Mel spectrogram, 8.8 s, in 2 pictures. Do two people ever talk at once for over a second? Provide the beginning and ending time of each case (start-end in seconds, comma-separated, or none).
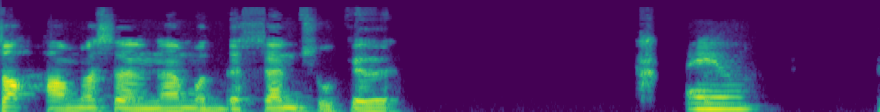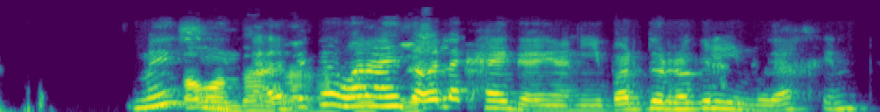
5.3-6.6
